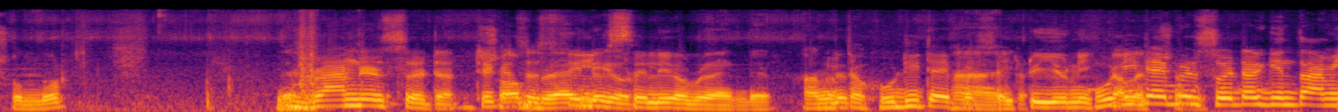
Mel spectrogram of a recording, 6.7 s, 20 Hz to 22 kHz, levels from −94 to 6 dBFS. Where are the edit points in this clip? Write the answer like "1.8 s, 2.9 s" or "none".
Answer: 4.3 s

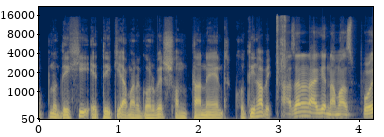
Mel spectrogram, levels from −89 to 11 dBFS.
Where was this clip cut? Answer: 3.0 s

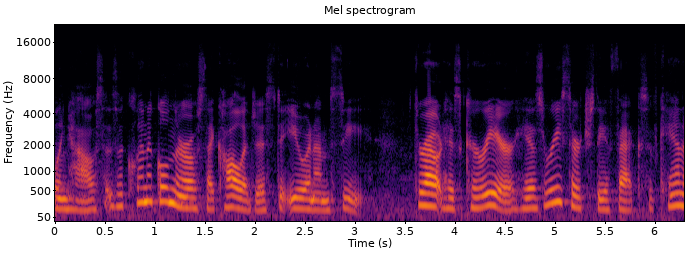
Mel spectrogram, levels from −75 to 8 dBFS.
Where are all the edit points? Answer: none

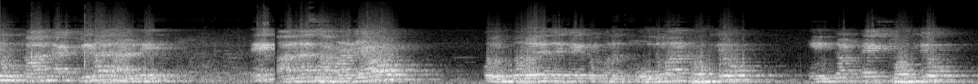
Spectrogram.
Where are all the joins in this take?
2.7 s

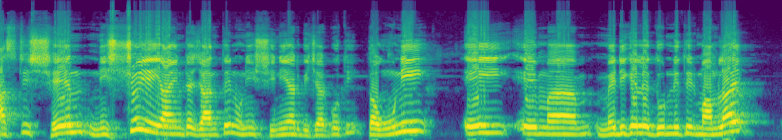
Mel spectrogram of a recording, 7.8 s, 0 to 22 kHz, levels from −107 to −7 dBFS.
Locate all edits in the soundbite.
3.5 s

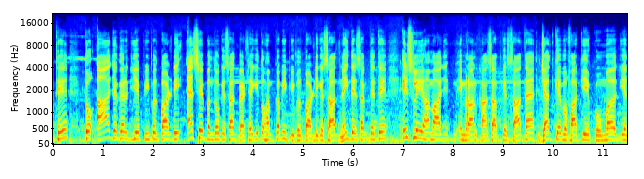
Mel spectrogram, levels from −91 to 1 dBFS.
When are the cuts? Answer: 9.7 s

